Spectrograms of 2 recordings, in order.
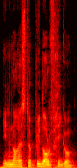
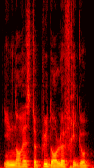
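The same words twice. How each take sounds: First: It is said fast with 'le' reduced. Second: It is said carefully with 'le' fully pronounced. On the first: The speaker calls it wrong. "c'est vraiment quand c'est très rapide" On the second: The speaker calls it right. "c'est plus juste de dire le"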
